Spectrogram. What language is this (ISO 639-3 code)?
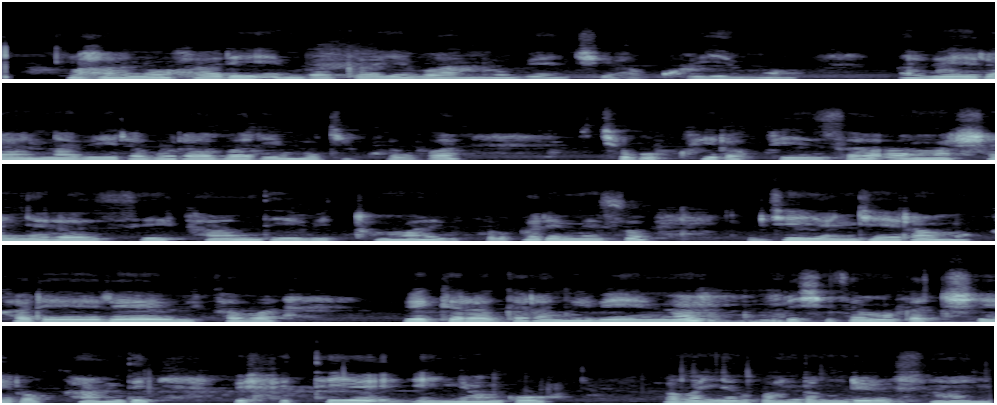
kin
